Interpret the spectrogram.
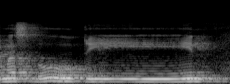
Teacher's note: بمسبوقین سین ساکن ہے، اس پہ ہمس ہے. بو واو مدہ ہے، قاف پر ہے اور قاف کو لمبا کرنا ہے.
